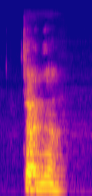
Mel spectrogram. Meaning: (adjective) 1. tiring; irritating; insistent 2. troublesome; overexcited; overstimulated 3. mischievous; playful; impish; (noun) someone who is troublesome, overexcited or overstimulated
- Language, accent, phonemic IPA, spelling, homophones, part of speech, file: French, Canada, /ta.nɑ̃/, tannant, tannants, adjective / noun / verb, LL-Q150 (fra)-tannant.wav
